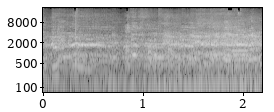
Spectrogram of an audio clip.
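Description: Rooster offered for sale by a Cebuano seller, crowing amid a busy background with people talking nearby.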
